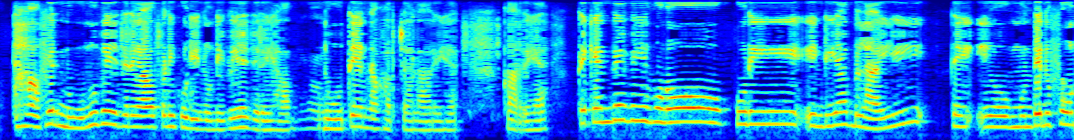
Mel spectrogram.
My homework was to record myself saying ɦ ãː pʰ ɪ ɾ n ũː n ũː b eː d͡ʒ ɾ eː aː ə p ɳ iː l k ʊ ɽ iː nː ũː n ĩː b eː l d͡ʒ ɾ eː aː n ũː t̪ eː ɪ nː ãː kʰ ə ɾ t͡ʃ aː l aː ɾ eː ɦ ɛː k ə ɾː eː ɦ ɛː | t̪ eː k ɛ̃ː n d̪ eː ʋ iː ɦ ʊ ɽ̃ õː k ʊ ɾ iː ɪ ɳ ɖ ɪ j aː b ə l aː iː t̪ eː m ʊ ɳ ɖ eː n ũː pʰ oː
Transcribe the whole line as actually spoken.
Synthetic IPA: ɦ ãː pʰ ɪ ɾ n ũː n ũː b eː d͡ʒ ɾ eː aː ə p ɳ iː k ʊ ɽ iː n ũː n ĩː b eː d͡ʒ ɾ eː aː n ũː t̪ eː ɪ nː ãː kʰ ə ɾ t͡ʃ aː l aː ɾ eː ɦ ɛː k ə ɾː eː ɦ ɛː | t̪ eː k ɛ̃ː n d̪ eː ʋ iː ɦ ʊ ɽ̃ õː k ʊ ɽ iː ɪ ɳ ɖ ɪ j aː b ə l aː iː t̪ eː m ʊ ɳ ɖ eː n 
